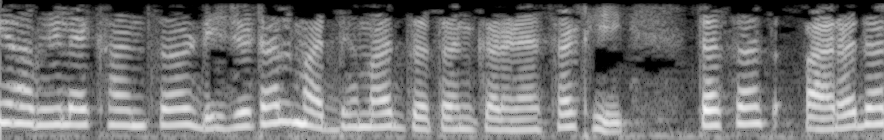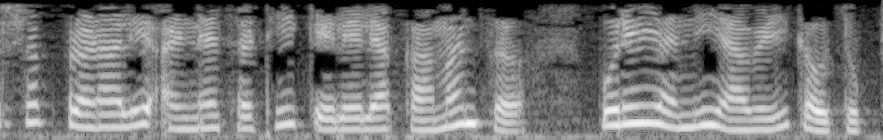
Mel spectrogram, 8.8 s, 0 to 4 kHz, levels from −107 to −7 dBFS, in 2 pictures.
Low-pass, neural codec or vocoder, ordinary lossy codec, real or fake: 3.6 kHz; vocoder, 44.1 kHz, 80 mel bands, Vocos; none; fake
